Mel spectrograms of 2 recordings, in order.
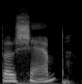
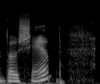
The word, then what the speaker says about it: Beauchamp: look up Sarah and your last name is pronounced bamp right y so b a u c h m p Sarah bamp and you can look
